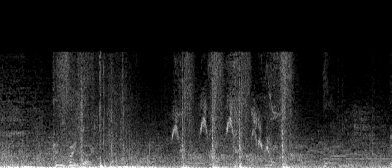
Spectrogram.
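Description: Confringo spell blasts in Hogwarts Legacy combat, loud booming bursts with crackling hits and whooshes repeating in quick succession, a voice calling out spells throughout.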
